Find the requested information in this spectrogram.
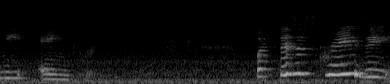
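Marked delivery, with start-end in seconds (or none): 2.5-3.9 higher, urgent protest; cried out. A narrator's reading. Annabeth protesting to Chiron, crying out in disbelief. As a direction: cry it out in disbelief. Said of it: "Annabeth cried".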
